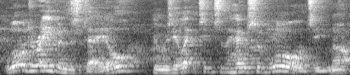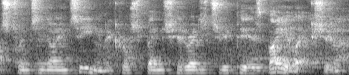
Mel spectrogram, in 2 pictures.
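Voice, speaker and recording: A man hosting a quiz, reading questions deliberately and giving short, curt rulings on the answers. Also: mid-range voice, animated, a little mellow. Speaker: quizmaster. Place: indoors in a pub. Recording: very echoey room with pub crowd. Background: clear crowd chatter.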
